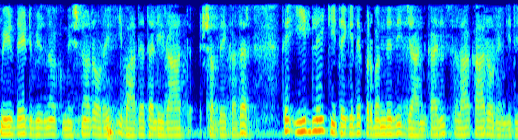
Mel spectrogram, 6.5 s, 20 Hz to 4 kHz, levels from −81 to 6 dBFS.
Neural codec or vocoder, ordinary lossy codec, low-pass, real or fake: none; AAC, 16 kbps; 3.6 kHz; real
